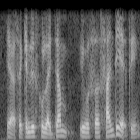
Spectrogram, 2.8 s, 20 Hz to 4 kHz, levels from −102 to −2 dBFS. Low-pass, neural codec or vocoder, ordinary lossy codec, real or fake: 3.6 kHz; codec, 16 kHz, 0.8 kbps, ZipCodec; none; fake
